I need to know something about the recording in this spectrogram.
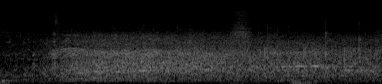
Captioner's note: crowd laughing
